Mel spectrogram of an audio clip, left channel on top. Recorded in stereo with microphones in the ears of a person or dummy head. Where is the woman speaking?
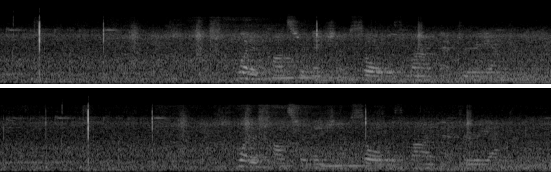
35° left (ahead or behind), 9.5 m.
